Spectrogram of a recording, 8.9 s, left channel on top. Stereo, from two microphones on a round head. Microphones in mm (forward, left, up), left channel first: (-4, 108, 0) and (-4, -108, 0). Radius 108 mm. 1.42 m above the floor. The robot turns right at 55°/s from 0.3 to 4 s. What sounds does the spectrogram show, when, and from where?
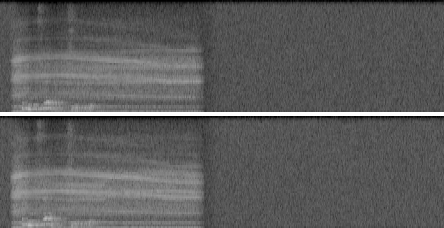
0.4 s a woman speaking: 85° right, 1.5 m; by 1.9 s straight ahead, 1.5 m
